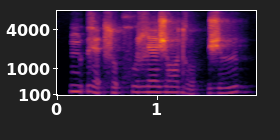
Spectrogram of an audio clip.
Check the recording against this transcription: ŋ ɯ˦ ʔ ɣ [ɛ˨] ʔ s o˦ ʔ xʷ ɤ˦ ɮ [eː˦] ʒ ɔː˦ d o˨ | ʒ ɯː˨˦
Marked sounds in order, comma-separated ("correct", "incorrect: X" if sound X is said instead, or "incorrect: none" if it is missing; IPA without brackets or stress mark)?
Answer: correct, incorrect: ɛː˦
